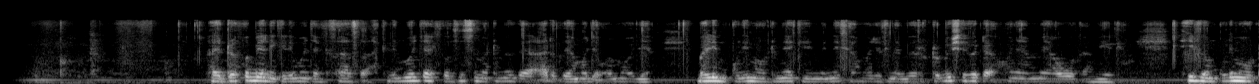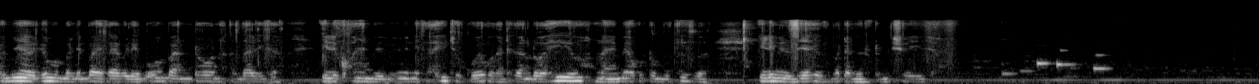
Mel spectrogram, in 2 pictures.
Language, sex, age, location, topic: Swahili, male, 18-24, Dar es Salaam, agriculture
